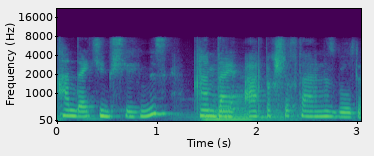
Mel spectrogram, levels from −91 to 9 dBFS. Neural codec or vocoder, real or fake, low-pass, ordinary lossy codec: codec, 16 kHz, 1 kbps, X-Codec, HuBERT features, trained on balanced general audio; fake; none; none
